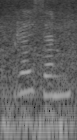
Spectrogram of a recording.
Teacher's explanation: stress can change the meaning of of a word for example present as a gift is stressed on the first syllable well present meaning to be in a PL is stretch On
